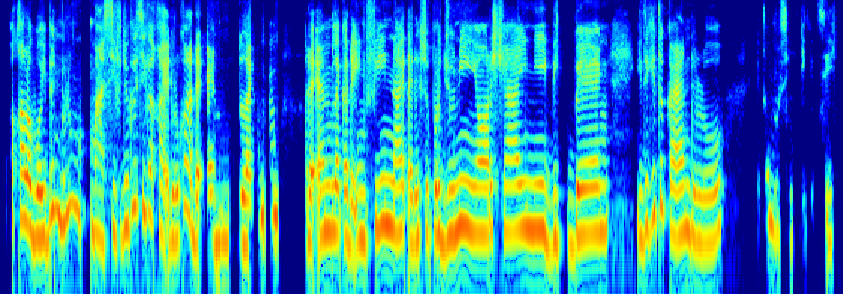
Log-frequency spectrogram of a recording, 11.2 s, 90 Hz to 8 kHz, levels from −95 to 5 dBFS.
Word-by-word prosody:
Oh, - - -3
kalau 275 -4 +4
boy 210 0 +5
band 315 -1 +1
dulu 315 +5 0 0.3
masif 220 0 -3
juga 250 +7 0
sih, 315 - 0
Kak. 290 -2 -2
Kayak 225 - 0
dulu 210 +1 +2
kan 330 - 0
ada 190 - +3 0.2
MBLAQ, 200 0 -1
mhm. 300 0 +1 0.4
Ada 195 -2 +4 0.2
MBLAQ, 235 -2 +1
ada 170 - 0
Infinite 245 +1 +1
ada 195 +1 0
Super 225 0 +1
Junior, 225 +2 +3
SHINEe, 240 -1 +1
BigBang 220 +3 +1 0.5
gitu-gitu 250 +10 -2
kan 220 0 +1
dulu. 200 -2 -2 0.7
Itu 435 - -28
masih 225 -2 -12
dikit 400 +2 -27
sih. 200 - -8
230 Hz, 165 wpm, -23 LUFS, 210-250 Hz, 0.7 s, boy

